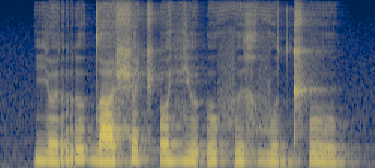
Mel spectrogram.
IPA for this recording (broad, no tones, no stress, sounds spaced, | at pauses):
j ɵ r u d̪ a ʃ ɐ t͡ʃʼ o vʲ u ʔ u f ɨ x v u d t͡ʃʼ u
